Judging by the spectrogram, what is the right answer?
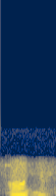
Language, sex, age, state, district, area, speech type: Telugu, female, 18-30, Andhra Pradesh, Kadapa, rural, conversation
